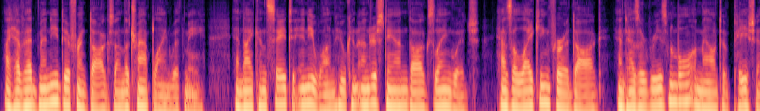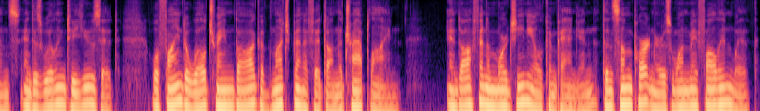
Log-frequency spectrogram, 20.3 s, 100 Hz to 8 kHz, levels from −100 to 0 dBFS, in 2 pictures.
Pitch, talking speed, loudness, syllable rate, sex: 110 Hz, 205 wpm, -16 LUFS, 5.4 syllables/s, male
